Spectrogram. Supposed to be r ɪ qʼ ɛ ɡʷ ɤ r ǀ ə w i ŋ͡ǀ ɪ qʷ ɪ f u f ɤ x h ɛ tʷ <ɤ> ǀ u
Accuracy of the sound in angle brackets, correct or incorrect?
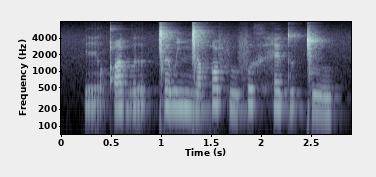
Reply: correct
